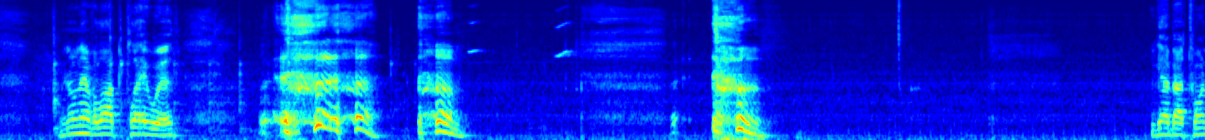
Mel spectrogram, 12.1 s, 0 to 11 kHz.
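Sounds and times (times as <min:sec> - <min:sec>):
man coughing: 0:02.6 - 0:04.6, 0:06.7 - 0:07.8.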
